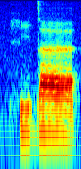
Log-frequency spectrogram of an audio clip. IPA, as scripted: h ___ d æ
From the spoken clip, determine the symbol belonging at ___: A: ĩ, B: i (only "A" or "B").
B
